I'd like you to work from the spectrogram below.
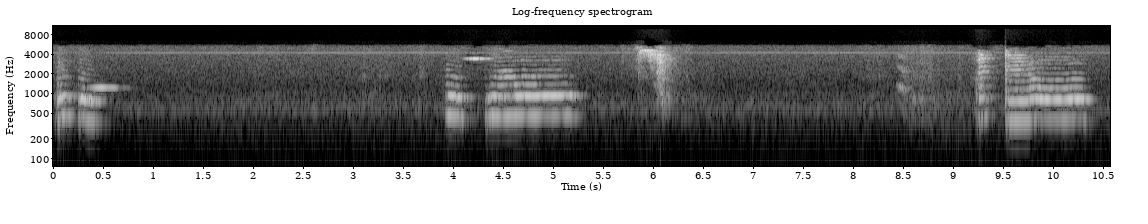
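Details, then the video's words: Pet Eclectus parrot improvising its own made-up song in short bursts: nasal, harmonic, meow-like drawn notes and wavering phrases, separated by several seconds of quiet. "singing eclectus"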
